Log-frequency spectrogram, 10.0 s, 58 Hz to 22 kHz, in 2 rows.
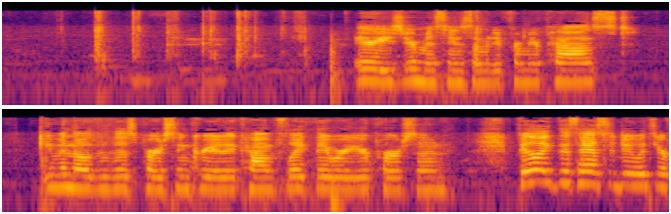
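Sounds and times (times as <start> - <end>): cards clicking and snapping: 0.6 - 2.4.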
